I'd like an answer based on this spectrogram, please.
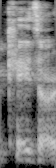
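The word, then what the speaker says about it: Ka-Zar: I just could have been wrong my entire life, and I think in his first X-Men appearance, they say that it is pronounced Kazar.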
